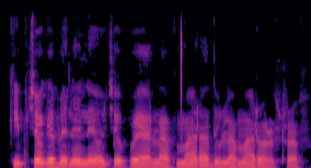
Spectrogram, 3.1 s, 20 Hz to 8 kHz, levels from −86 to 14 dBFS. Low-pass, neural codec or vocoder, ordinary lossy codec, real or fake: 7.2 kHz; none; none; real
